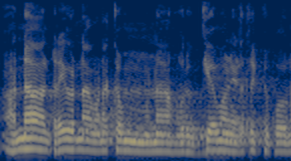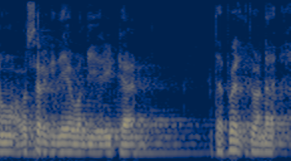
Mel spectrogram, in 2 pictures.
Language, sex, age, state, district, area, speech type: Tamil, male, 45-60, Tamil Nadu, Nilgiris, urban, spontaneous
